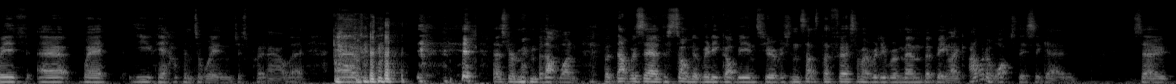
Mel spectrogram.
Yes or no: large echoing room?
no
